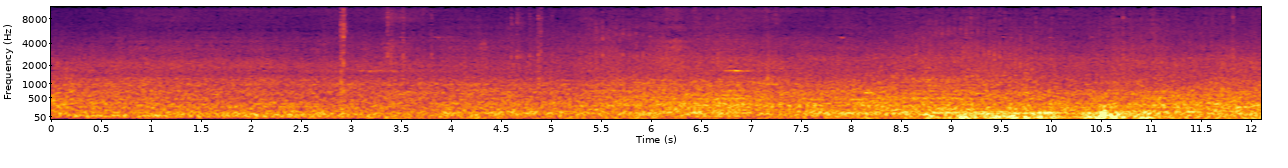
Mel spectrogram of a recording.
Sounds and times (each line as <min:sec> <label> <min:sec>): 0:00.0 cars 0:12.1
0:00.6 Bike ride 0:12.1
